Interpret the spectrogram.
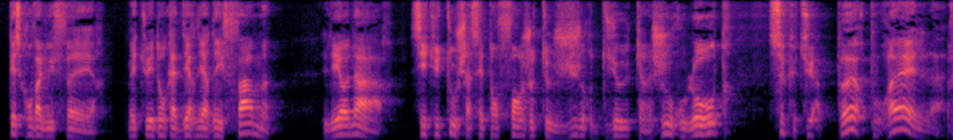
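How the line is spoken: Sneering. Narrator (French): ricana Joséphine Balsamo

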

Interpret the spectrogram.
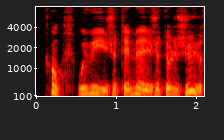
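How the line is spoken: Exclaim. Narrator (French): s'écria Camille

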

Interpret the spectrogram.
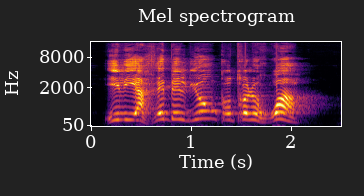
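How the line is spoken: Sergeant bellowing. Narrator (French): vociférait le sergent

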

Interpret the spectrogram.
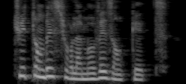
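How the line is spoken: Cold. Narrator (French): dit-elle froidement

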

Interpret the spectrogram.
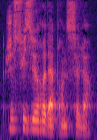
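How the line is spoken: Plain. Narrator (French): dit Cédric

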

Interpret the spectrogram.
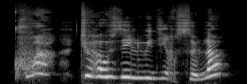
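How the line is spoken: Exclaiming. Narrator (French): s'écria Janille

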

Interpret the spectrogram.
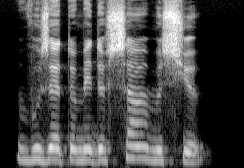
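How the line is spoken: Sad. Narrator (French): Puis il dit tristement

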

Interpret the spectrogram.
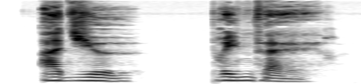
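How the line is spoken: Murmuring. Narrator (French): murmura-t-il

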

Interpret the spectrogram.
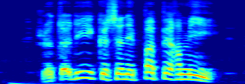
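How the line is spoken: Shouting again. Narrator (French): cria de nouveau Nazarov

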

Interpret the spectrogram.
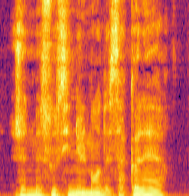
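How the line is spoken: Exclaiming. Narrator (French): s'écria Catherine

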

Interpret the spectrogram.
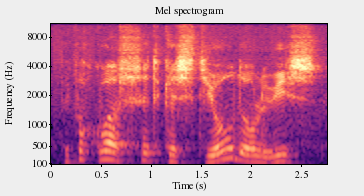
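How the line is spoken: Unsteady voice. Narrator (French): demanda-t-elle d'une voix mal assurée

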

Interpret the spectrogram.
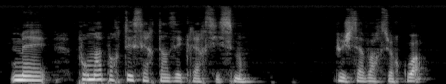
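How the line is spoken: Calm, deliberate. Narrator (French): articula calmement Jean

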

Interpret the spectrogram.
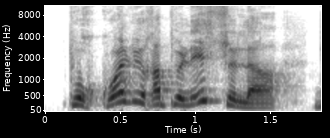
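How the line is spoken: Stern tone. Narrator (French): dit le docteur d'un ton sévère

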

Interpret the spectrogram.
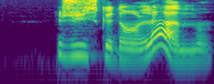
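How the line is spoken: Said laughing. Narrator (French): dit en riant toujours l'Afcadio

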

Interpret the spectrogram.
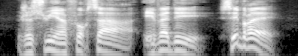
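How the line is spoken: Man exclaims. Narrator (French): s'écria-t-il

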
